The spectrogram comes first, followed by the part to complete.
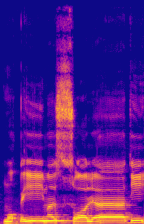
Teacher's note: قاف کو موٹا کریں گے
